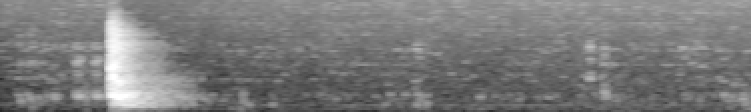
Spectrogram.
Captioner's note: stamps floor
